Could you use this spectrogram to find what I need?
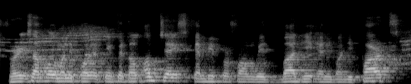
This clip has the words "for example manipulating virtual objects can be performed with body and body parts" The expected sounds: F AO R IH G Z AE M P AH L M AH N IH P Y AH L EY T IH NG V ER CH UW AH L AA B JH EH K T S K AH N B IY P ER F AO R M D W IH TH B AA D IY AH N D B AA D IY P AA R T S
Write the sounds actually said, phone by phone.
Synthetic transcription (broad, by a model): F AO R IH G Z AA M P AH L M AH N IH P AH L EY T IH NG F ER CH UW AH L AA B JH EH K T S K AH N B IY P ER F AO R M D W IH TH B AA D IY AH N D B AA D IY P AA R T S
